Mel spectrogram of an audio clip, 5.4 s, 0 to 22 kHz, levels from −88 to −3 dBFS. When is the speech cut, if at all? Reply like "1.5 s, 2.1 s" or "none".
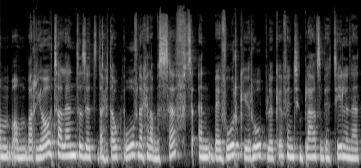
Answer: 1.8 s, 4.5 s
